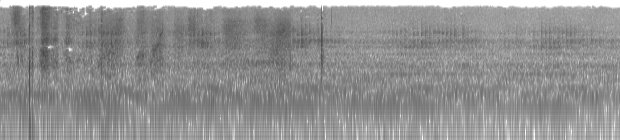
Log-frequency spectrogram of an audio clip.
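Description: A steady low hum, with faint clicks and rustling as a homemade propane spud gun is handled and aimed; a sharp click comes about a third of a second in.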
